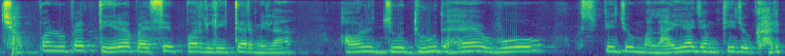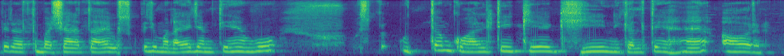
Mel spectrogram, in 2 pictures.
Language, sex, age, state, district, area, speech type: Hindi, male, 18-30, Uttar Pradesh, Varanasi, rural, spontaneous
